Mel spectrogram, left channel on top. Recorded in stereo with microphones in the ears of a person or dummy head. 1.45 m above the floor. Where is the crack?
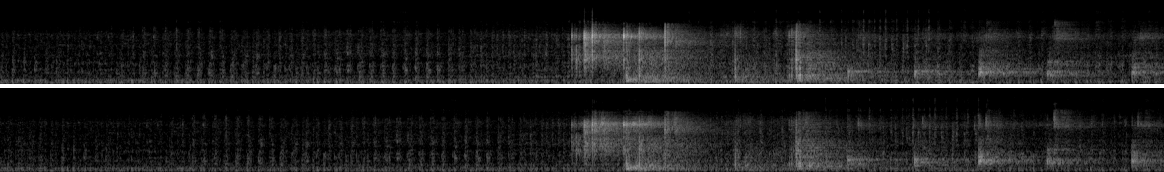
25° left (ahead or behind), 2.5 m.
